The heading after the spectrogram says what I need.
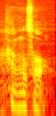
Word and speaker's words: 항소: 항소. 발음해 보세요. 그래. 황소하는 사람이 있어서 황소가 아니고 항소.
